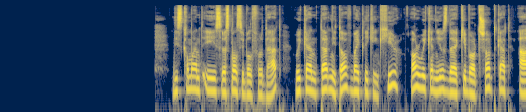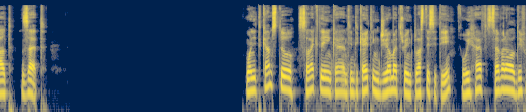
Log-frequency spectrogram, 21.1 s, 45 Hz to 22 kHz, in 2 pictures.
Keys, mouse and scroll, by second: 8.3 click, 9.1 click, 12.5 alt+z, 13.3 alt+z, 13.9 alt+z, 14.3 alt+z.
